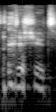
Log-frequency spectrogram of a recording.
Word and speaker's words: Deschutes: I'm surprised and impressed that you pronounced that word correctly. Ducks? No. Shoots. No. Shoots? Deschutes.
